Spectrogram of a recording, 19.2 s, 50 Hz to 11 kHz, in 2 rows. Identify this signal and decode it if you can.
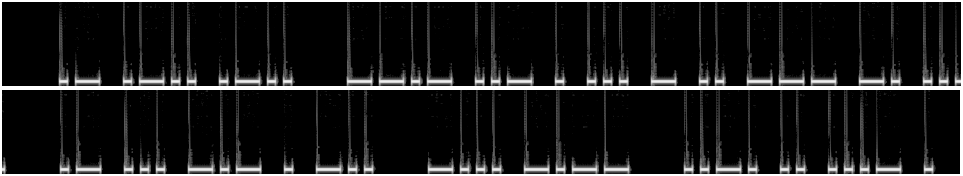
Morse code, heard as a keyed tone, about 15 wpm, 700 Hz. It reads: ALL QUESTIONS ASKED BY FIVE
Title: Pangram Challenge v2 - 15wpm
